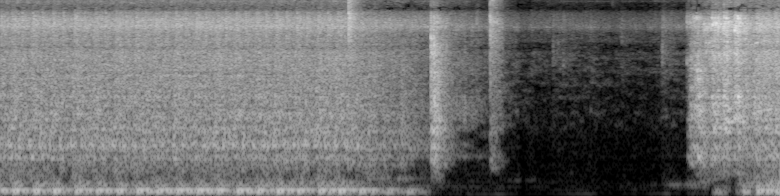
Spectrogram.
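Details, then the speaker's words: Yamaha Vixion after engine rebuild for block and piston damaged by overdue oil change, previously noisy and rough: radiator, coolant and oil refilled; single cylinder starts, thumps smoothly, cuts out, restarts to a clean idle without knock. "sekarang mau saya coba untuk dihidupkan suaranya sudah halus atau belum"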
